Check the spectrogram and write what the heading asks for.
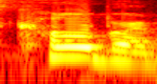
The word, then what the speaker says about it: Cockburn: I call him Cockburn. How is that? Because it's spelled Cockburn. It's Coburn, but it's spelled Cockburn.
